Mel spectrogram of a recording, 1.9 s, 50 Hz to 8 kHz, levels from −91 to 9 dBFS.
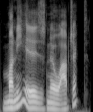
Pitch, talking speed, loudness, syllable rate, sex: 135 Hz, 130 wpm, -16 LUFS, 3.5 syllables/s, female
